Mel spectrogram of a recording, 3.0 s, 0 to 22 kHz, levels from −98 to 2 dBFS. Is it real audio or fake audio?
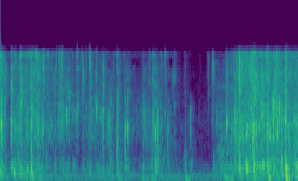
real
